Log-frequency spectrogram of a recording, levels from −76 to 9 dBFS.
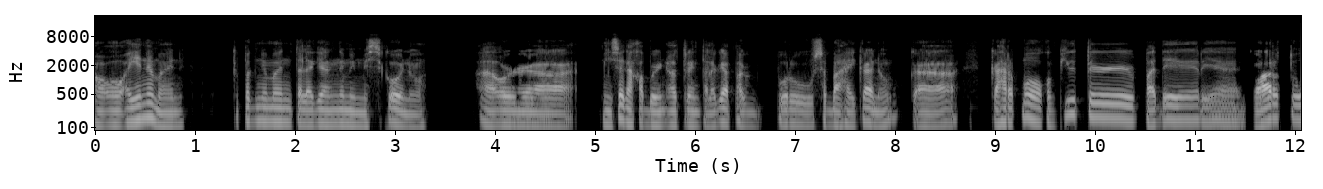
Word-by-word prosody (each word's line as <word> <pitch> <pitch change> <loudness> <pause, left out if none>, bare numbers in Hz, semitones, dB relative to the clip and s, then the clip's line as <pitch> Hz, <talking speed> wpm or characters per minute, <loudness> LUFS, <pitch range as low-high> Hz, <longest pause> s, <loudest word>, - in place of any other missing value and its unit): Oo. 115 +1 0
Ayan 145 +6 +3
naman, 105 -5 -2 0.5
kapag 140 -1 -6
naman 135 -2 -2
talagang 115 0 +1
nami-miss 110 -3 -1
ko, 115 -4 +2
'no? 95 -1 -7 0.5
Ah, 110 -1 0
or 115 -1 +1 0.2
ah, 105 -1 +2 0.3
minsan 110 -1 +2
nakaka-burnout 110 -1 0
rin 110 -2 -2
talaga 110 +5 0
'pag 110 - -3 0.2
puro 115 -2 -3
sa 120 +1 +1
bahay 110 -1 0
ka, 125 +2 +2
'no, 120 - -8
ka, - - -7
ah, 105 0 +1 0.4
kaharap 130 -1 +2
mo 150 -6 +2
computer, 165 - +1
pader, 145 +5 0
'yan, 65 -1 -5
kwarto, 155 -1 +5
115 Hz, 150 wpm, -26 LUFS, 110-135 Hz, 0.5 s, kwarto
